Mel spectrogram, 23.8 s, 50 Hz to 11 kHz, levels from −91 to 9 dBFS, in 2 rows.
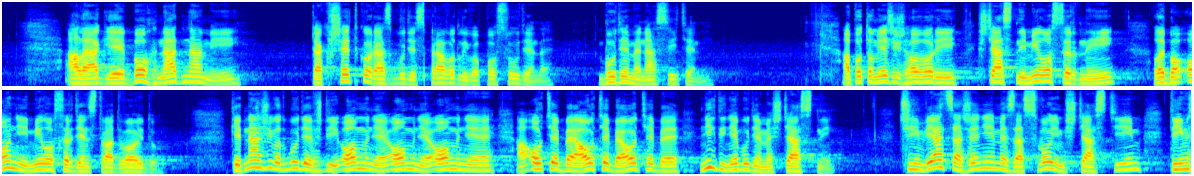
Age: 40-59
